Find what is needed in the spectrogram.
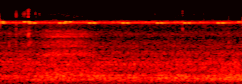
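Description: Crickets chirping: a faint, steady, high-pitched trill.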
